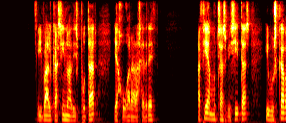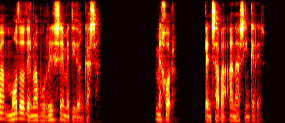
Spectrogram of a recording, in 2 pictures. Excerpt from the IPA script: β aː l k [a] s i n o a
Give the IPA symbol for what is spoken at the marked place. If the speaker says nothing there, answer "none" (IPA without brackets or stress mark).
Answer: a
